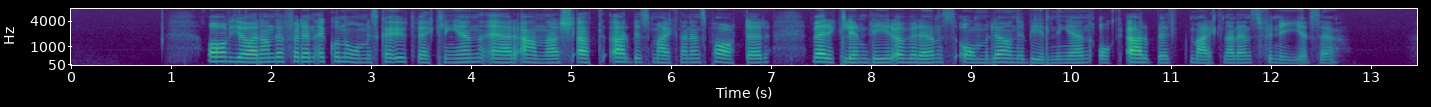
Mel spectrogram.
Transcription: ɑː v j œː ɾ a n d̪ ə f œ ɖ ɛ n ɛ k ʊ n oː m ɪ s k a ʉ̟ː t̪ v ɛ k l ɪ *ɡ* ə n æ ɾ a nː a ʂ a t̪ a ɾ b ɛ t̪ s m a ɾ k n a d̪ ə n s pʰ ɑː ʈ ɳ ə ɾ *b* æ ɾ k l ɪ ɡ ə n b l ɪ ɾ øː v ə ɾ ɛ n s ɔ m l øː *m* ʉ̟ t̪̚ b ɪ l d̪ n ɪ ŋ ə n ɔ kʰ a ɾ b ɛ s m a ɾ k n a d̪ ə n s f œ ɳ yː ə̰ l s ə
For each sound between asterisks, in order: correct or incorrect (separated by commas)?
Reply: incorrect, incorrect, incorrect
